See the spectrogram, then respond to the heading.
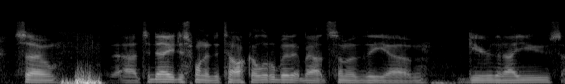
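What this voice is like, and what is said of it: Hillbilly accent. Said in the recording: “my terrible hillbilly accent”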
